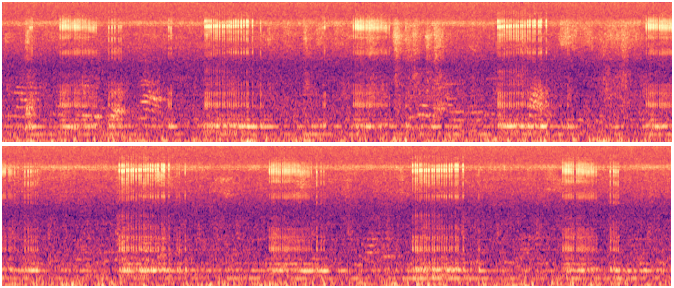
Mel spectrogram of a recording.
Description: Practice with sibling noise

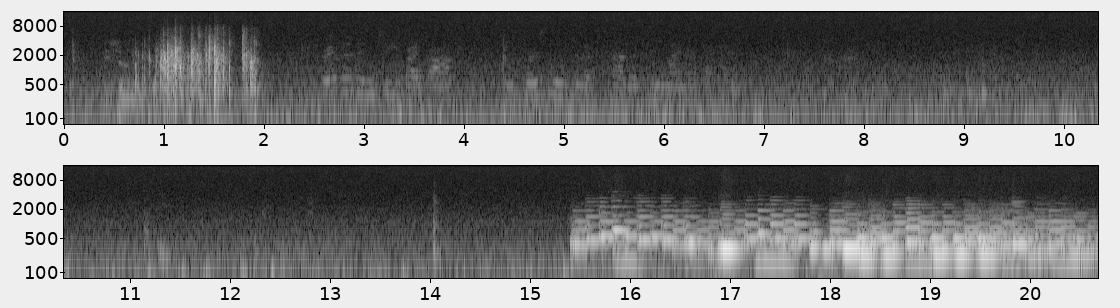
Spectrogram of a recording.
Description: Prelude in D - Recital; Bach

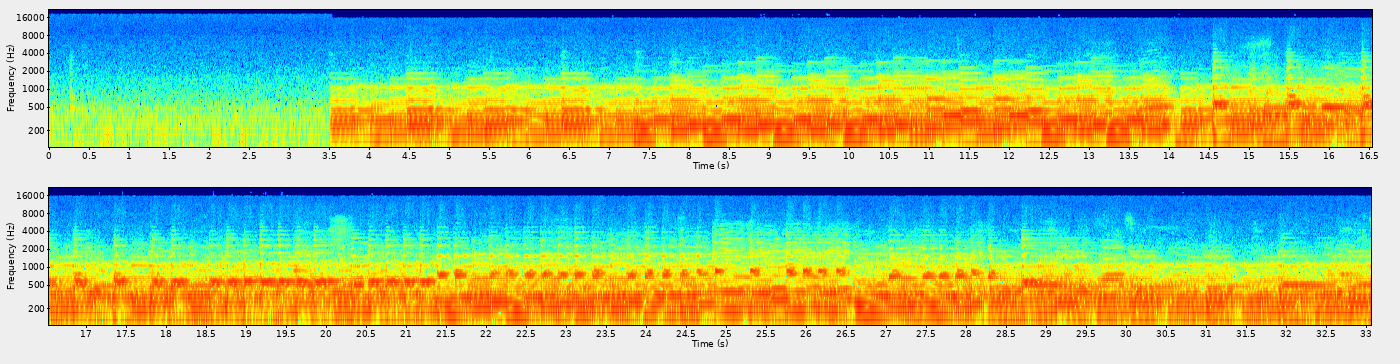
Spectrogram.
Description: with bass

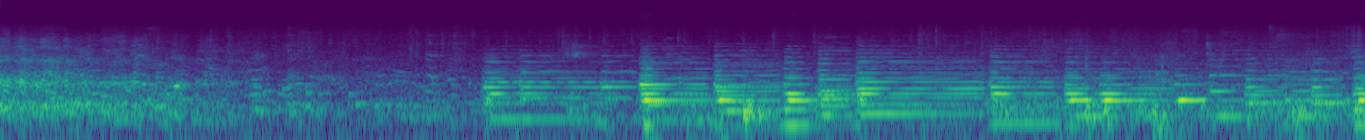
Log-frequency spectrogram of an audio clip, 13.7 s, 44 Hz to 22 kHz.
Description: audience singing; Dec82 Columbus Country Club

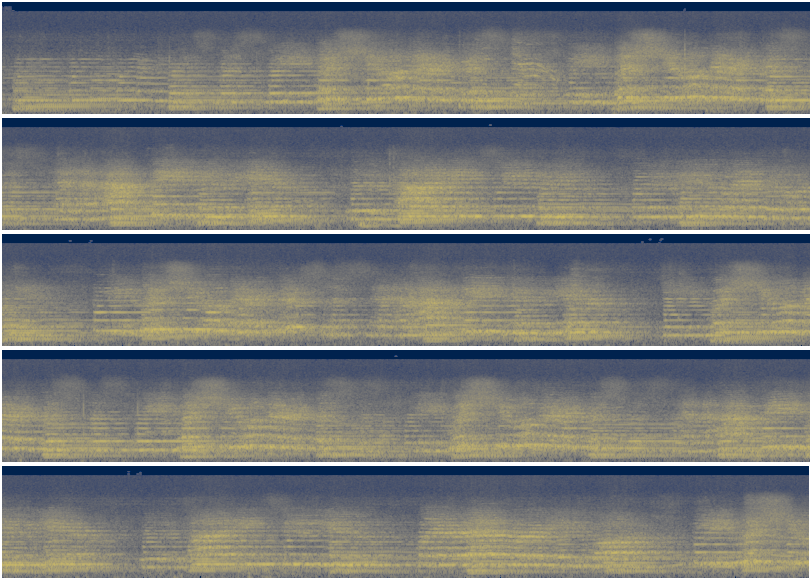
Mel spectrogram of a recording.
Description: Wish Merry Christmas piano

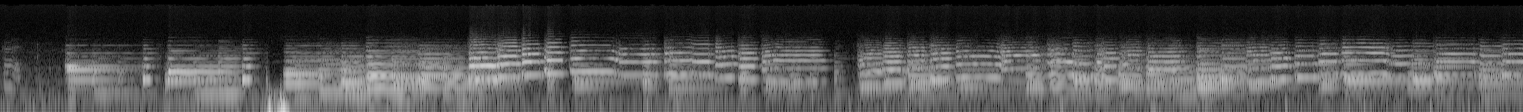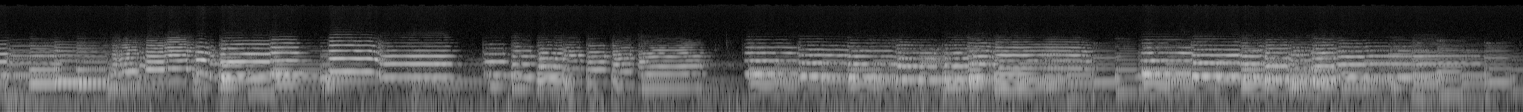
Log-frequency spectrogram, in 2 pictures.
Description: Trumpet

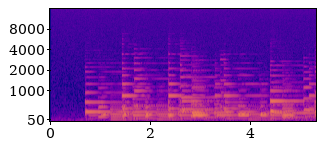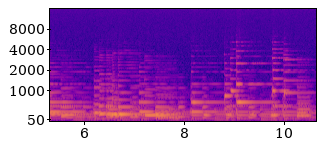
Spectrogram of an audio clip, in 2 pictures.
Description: Hungarian Dance #5 Duet

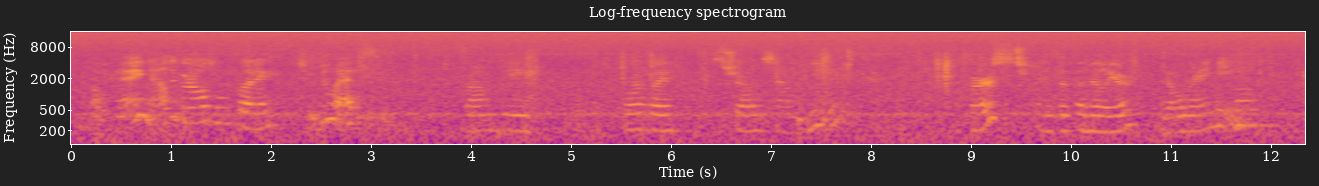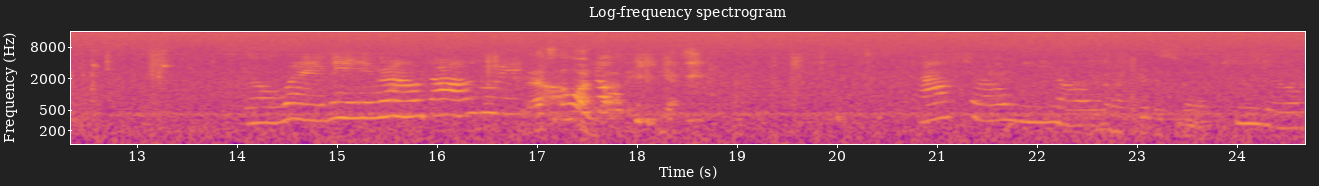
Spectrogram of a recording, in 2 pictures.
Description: Practice Minuet Do Re Mi Duet

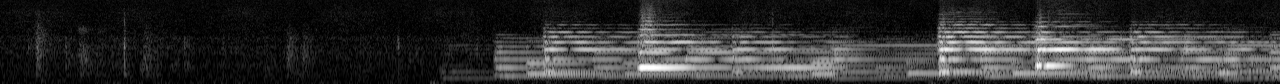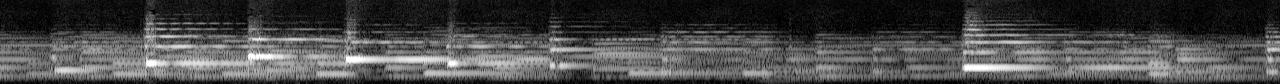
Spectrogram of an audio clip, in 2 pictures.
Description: Piano

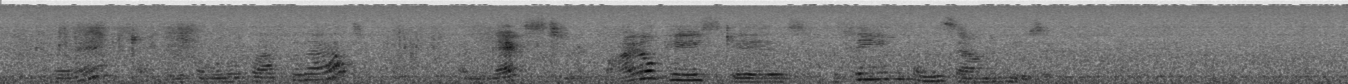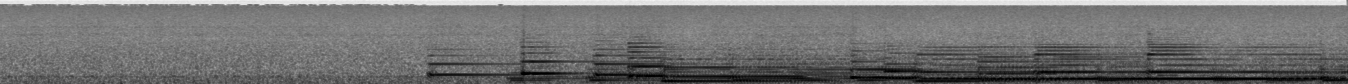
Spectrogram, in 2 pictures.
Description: Practice Minuet, Duet

